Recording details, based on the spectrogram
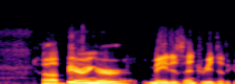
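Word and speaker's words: Barringer: in fact behringer are they call them bearing earth you know they don't it's not a soft G bearing her made his entry into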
